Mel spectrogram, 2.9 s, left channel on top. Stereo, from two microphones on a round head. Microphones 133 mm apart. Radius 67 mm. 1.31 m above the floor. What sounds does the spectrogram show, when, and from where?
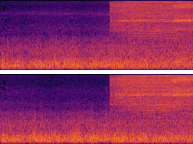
1.6 s keys jangling: 5° left (ahead or behind), 0.6 m; by 2.9 s 25° right (ahead or behind), 1.2 m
